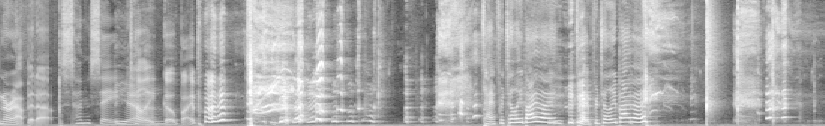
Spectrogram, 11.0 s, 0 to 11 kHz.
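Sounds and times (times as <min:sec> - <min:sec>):
speech: 0:00.0 - 0:05.5, 0:06.5 - 0:08.8
low steady hum: 0:00.0 - 0:10.9
laughter: 0:01.6 - 0:10.9
weak hand clap: 0:09.4 - 0:10.6.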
